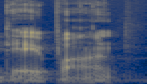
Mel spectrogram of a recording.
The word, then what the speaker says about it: DaPonte: In Portuguese? Yeah. DaPonte.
